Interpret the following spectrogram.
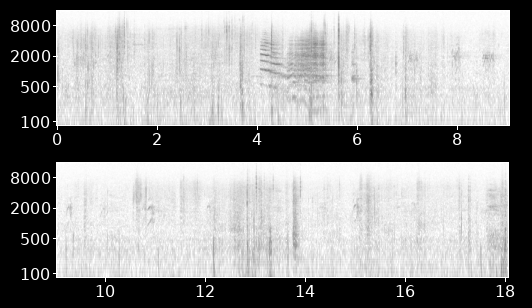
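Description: Footsteps and handling on dry dirt and leaf litter, with one animal call lasting about a second and a half about four seconds in.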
